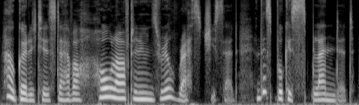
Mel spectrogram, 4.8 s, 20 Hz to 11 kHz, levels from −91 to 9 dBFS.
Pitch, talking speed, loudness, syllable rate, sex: 215 Hz, 225 wpm, -17 LUFS, 4.9 syllables/s, female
